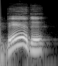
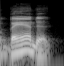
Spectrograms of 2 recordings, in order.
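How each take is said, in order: First: Bandit? asked higher, rising in disbelief; surprised question. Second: Said in the usual way. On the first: Retold or imitated. Pilot echoes the Bandit call, higher surprised question. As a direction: echo Bandit with a raised questioning lift. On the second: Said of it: "and they go".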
